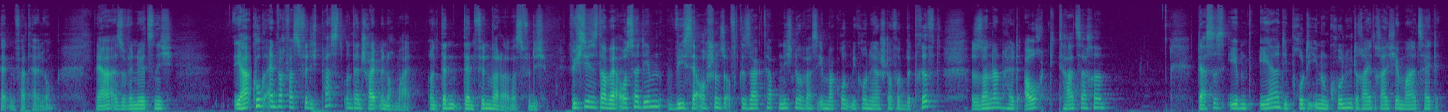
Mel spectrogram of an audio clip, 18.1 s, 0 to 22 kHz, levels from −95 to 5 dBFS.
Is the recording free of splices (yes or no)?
no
